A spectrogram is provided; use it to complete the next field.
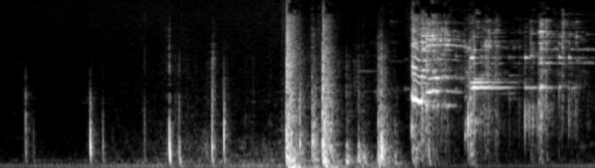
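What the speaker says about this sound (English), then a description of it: "Sorry, have I broken it? Only a glass, and it was empty anyway." A drinking glass knocked over and breaking as a radio comedy drama sound effect, with several light thunks and clinks before a louder crash and scattered glassy tinkles, close and clear.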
